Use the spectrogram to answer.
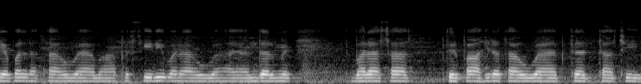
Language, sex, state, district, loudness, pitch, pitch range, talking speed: Hindi, male, Punjab, Fazilka, -18 LUFS, 155 Hz, 150-155 Hz, 185 wpm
